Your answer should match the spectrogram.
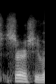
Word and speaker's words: Saoirse: Saoirse, I hope I'm saying that right. – Yes, Saoirse Ronan.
